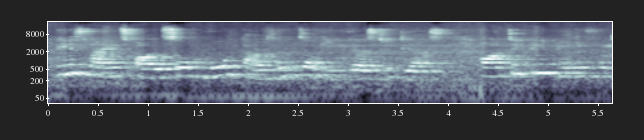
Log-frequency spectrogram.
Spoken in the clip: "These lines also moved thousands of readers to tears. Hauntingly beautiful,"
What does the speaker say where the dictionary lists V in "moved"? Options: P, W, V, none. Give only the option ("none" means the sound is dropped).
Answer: none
